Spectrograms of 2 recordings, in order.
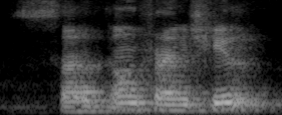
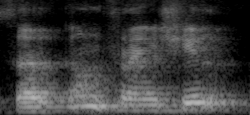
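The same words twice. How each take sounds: First: सर्कमफ्रेंशियल said slowly and softly, syllable by syllable; teacher drilling सर्कमफ्रेंशियल slowly and softly; slow spelled-out word. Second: Said in the usual way. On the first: Shown as a demonstration. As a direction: break सर्कमफ्रेंशियल into careful slow syllables for students. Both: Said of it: "इसको ऐसे क्या बना सकते हो आप".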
